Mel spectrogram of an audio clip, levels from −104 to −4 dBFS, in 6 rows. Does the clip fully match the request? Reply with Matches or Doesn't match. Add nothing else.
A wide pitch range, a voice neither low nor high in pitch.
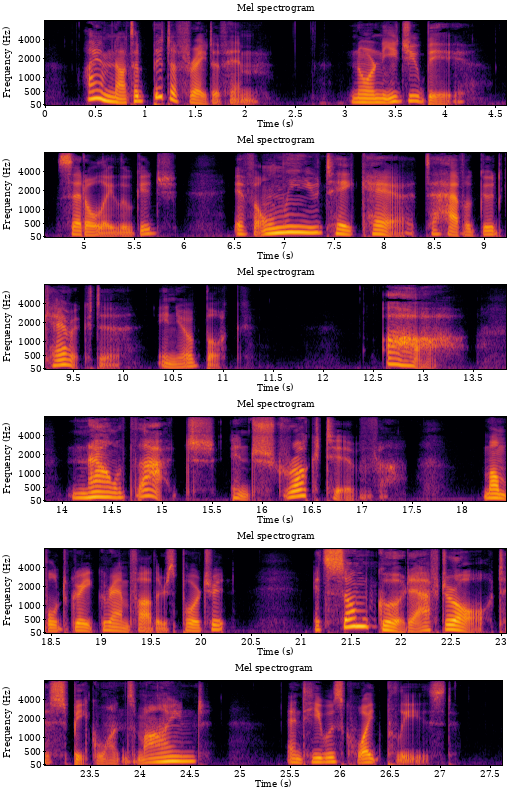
Matches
